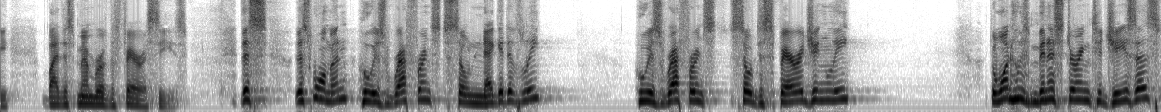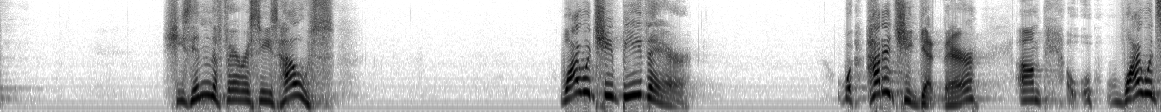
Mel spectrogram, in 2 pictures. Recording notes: This is audio taken from the March 5, 2023 Sunday sermon at FBC Charlottetown PEI Canada.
